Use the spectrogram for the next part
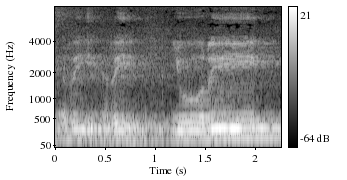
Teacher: karena ra berharokat kasroh maka dia dibaca tipis ri ri yuri, dan dibaca panjang dua ketukan karena ada kasroh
